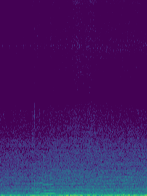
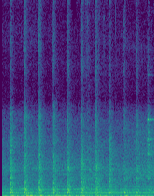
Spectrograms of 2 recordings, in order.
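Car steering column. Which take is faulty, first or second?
second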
